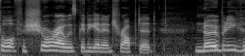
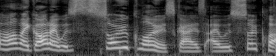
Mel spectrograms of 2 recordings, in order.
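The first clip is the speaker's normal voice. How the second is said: raised voice, cracking and breaking into tears; 4 semitones higher, 6 dB louder than usual. Talking to chat while admitted, breaking down mid-stream: starting to cry. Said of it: "almost made it through all of that without crying".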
